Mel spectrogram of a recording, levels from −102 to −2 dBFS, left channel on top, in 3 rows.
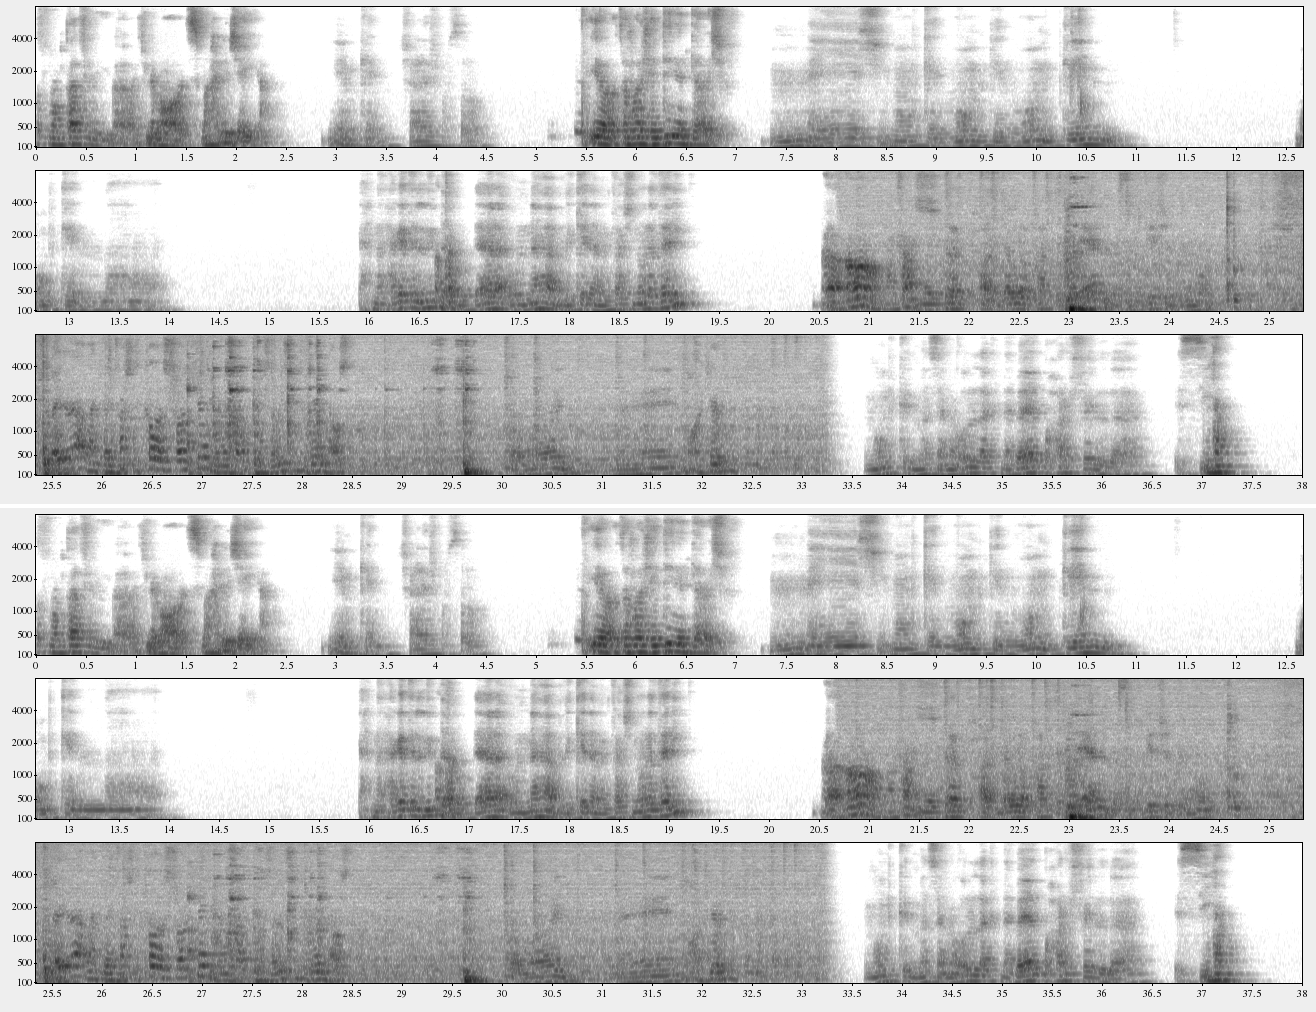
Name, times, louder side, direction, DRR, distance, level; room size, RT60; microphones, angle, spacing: voice 1, 0.0-2.3 5.4-6.9 16.8-16.9 20.5-21.7 25.5-28.6 31.8-32.4 37.0-37.2, left 1 dB, 85° left, -3 dB, 1.5 m, -33 dB
voice 2, 2.9-4.4 7.3-10.8 12.6-13.9 15.9-19.2 20.5-21.0 21.4-24.4 25.3-25.7 30.0-31.9 33.6-36.4 36.7-37.2, right 2 dB, 40° right, -4 dB, 0.9 m, -39 dB
sound 1, 20.7-33.2, right 2 dB, 80° right, 1.6 m, -45 dB
sound 2, 22.7-24.1 24.4-30.0, left 2 dB, 70° left, 0.7 m, -31 dB
5.6 x 2.6 x 2.6 m, 0.39 s
head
